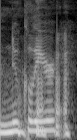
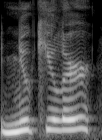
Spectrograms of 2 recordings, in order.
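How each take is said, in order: First: The word is pronounced 'nuclear', in standard order. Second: The word is pronounced 'nucular', with sounds swapped. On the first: The speaker calls it right. "instead of nuclear" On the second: The speaker calls it wrong. "the famous one of nuclear instead of"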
